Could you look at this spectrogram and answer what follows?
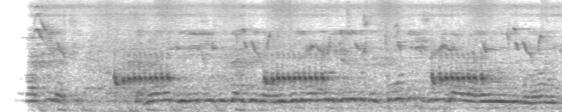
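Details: Male coppersmith barbet calling to his partner in short bursts of mid-pitched, knocking notes, with a low hum and chirps from other small birds behind.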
